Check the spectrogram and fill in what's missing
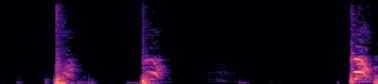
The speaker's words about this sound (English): I'm going to sneeze.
